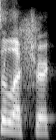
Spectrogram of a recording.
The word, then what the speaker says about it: Electriq: um Team I believe I don't know if I've pronounced that right electri yeah it's electric yep okay okay um but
